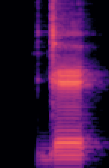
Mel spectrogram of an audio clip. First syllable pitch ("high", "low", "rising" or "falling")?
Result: low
